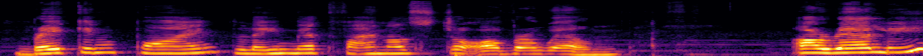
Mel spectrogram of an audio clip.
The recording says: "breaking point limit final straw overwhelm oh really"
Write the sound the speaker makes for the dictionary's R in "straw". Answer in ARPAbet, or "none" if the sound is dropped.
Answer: none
